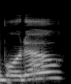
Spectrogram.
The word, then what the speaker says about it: Bordeaux: Mr. Brisbane says that he has seen four little girls playing light as a feather, stiff as a board in Bordeaux, France.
